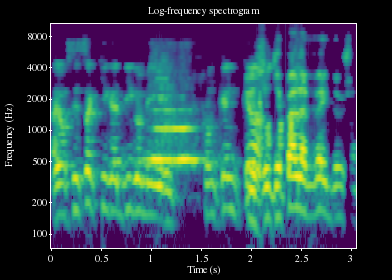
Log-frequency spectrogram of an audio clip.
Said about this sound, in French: ça, c'est le chat.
